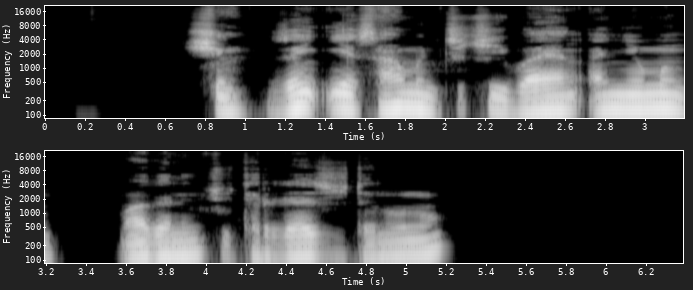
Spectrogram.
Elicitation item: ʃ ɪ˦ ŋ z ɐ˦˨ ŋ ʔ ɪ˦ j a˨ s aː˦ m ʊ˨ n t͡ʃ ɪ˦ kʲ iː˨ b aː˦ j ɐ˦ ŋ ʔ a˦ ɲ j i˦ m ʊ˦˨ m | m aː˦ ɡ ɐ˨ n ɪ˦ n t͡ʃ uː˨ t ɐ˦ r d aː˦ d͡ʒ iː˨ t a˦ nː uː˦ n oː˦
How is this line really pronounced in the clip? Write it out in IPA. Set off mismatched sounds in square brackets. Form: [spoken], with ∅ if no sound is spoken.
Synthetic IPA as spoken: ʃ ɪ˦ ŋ z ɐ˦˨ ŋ ʔ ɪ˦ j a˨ s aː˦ m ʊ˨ n t͡ʃ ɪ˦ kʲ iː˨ b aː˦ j ɐ˦ ŋ ʔ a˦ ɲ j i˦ m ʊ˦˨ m | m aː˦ ɡ ɐ˨ n ɪ˦ n t͡ʃ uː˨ t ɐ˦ r d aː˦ d͡ʒ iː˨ t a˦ [n] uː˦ n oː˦

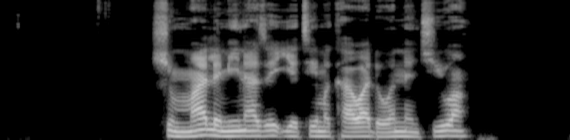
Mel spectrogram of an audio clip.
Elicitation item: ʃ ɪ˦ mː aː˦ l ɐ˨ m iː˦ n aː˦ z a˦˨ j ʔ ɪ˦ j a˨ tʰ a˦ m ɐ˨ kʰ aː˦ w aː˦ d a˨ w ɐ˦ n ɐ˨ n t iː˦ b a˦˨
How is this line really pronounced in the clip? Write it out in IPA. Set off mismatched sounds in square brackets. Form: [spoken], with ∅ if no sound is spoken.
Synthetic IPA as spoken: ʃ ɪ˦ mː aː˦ l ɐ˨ m iː˦ n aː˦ z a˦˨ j ʔ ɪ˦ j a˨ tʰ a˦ m ɐ˨ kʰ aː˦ w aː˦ d a˨ w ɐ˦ [nː] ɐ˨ n [t͡ʃ] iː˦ [w] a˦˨

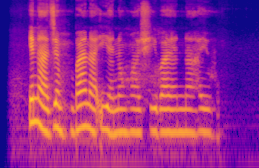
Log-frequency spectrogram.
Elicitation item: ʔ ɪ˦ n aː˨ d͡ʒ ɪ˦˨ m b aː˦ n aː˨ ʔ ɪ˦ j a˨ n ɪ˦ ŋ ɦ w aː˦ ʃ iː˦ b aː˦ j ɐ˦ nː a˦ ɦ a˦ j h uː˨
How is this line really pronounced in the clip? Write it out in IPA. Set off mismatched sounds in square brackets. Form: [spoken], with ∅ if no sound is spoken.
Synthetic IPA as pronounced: ʔ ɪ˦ n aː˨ d͡ʒ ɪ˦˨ m b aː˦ n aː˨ ʔ ɪ˦ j a˨ n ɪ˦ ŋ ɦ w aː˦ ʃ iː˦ b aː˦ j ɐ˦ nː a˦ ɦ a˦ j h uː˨

